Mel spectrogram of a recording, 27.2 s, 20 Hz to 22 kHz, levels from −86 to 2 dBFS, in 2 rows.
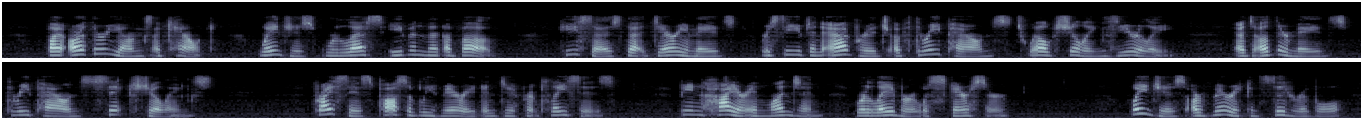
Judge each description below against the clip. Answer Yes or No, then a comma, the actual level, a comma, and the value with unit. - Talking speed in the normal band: No, slow, 95 wpm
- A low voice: No, high, 220 Hz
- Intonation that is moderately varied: No, wide, 6.0 semitones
